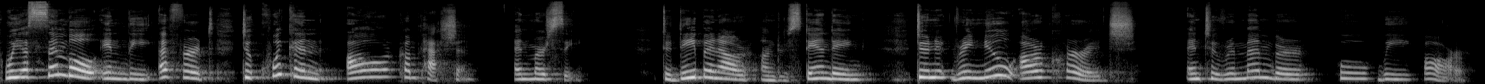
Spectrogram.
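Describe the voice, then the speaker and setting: A woman minister speaking in a measured, deliberate way as she leads a worship service and reads liturgy. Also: high voice, expressive, mellow. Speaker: minister leading a church service. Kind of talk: sermon and liturgical reading.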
